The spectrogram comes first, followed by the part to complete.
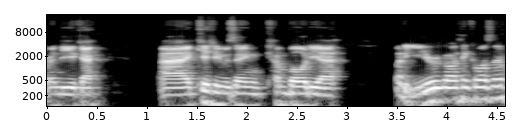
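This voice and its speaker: This male speaker has an Irish accent. His voice sits at a medium pitch. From Ireland. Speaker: streamer's boyfriend. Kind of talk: casual chat. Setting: live stream.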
